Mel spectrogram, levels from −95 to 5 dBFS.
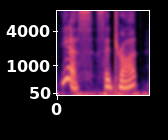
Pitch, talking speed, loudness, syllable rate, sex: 225 Hz, 130 wpm, -19 LUFS, 2.7 syllables/s, female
